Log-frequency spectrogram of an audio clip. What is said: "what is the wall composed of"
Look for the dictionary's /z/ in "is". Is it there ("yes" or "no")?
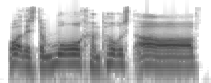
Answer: yes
